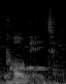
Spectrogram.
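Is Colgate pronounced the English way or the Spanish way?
English. The word has an English pronunciation.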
